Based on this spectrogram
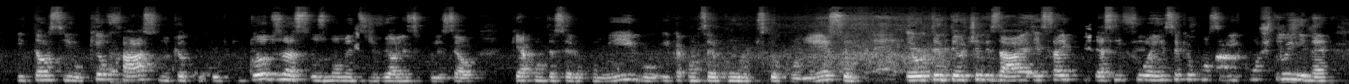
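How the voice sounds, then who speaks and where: High pitch from a man at a moderate pace, fairly even in intonation, with noticeable background noise. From Fortaleza, Ceará, northeast Brazil. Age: 30s. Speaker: poet and community librarian. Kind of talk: online panel discussion.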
